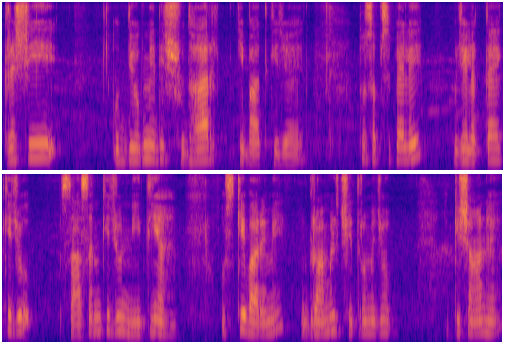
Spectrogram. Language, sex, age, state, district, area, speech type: Hindi, female, 30-45, Madhya Pradesh, Balaghat, rural, spontaneous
